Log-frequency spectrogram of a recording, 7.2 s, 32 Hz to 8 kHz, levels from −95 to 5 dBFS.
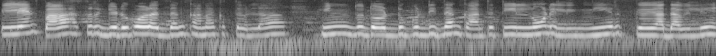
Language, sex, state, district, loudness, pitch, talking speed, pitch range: Kannada, female, Karnataka, Dharwad, -17 LUFS, 275 Hz, 125 wpm, 260-290 Hz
